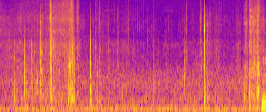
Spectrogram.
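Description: Cheddar barbecue chips being chewed, scattered sharp crunches and crackles at irregular intervals.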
